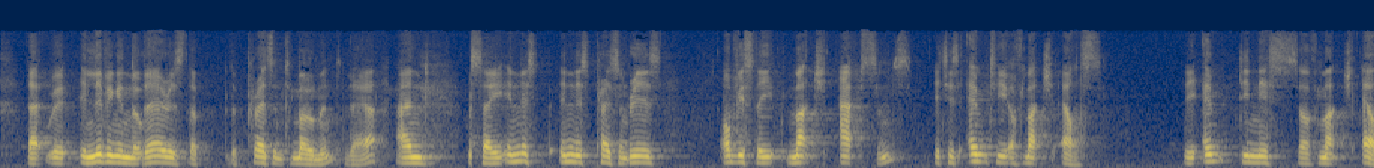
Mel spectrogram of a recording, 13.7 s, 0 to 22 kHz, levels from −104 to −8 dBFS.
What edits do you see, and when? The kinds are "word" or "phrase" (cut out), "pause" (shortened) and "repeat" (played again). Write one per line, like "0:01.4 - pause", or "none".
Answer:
0:01.4 - word
0:01.9 - word
0:03.9 - pause
0:04.7 - word
0:06.3 - phrase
